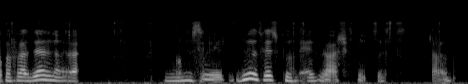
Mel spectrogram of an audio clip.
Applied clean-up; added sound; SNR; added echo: neural diffusion model UNIVERSE++.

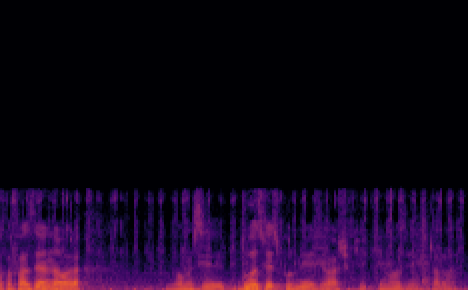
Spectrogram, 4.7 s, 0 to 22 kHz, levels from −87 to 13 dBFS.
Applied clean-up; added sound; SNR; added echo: none; Guitar + Tools; 17 dB; none.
